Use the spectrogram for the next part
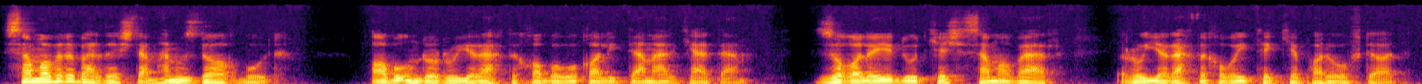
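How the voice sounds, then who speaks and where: Male audiobook narrator, deep voice, husky, measured first-person reading. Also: lively intonation, warm tone.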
